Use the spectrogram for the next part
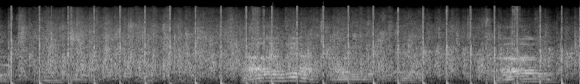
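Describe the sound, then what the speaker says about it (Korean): A church seminar congregation applauds continuously at close range, a steady wash of many hands clapping with a few voices rising within it. "우리 예수님한테 박수 한번 해주세요."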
